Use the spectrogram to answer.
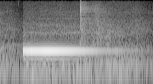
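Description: A single electronic bell tone calls members of the Latvian parliament, the Saeima, to a vote. A steady mid-pitched tone gains a brief brighter accent partway through, then slowly fades, with no voices.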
